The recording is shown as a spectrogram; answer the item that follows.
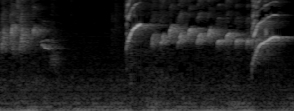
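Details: Canary singing a powerful training song: a high buzzy phrase, a pause, then sharp upswept notes followed by a fast run of bright chirps and a final rising whistle.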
